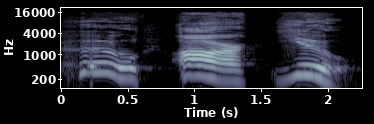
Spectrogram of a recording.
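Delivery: very slow, spaced-out question; measured reading. Shown as a demonstration. Preacher reading out verse twenty-five, slow measured question. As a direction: read the question word by word, slowly. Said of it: "you can read it this way".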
